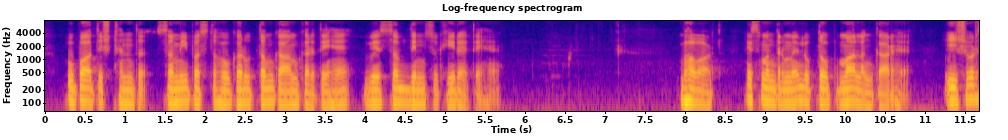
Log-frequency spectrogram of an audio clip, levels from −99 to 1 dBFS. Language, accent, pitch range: Hindi, native, 100-110 Hz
